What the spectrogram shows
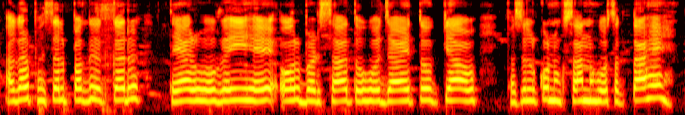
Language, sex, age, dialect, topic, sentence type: Hindi, male, 25-30, Kanauji Braj Bhasha, agriculture, question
